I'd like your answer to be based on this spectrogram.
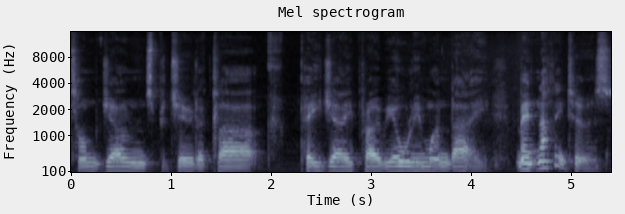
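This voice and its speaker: On a very clean recording with a silent background, a man with an English accent talks at a fairly slow pace in a fairly low pitch and a dark, mellow tone. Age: 60s. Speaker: session drummer. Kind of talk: interview.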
